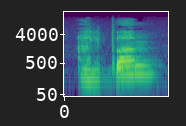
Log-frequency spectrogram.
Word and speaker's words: album: empruntés par exemple ou latins on prononce le m maximum album aquarium par les mots étrangers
